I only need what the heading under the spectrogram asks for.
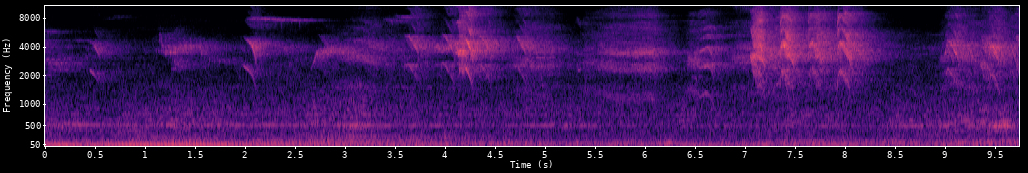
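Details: A young European green woodpecker, hatched in 2020, gives harsh, squawky calls that drop in pitch, repeated irregularly and bunched into rapid runs, over a low steady hum.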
